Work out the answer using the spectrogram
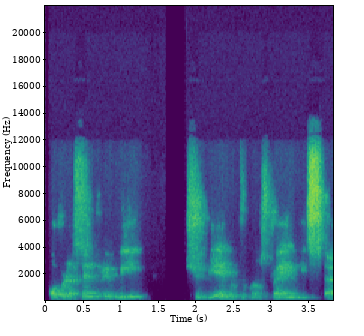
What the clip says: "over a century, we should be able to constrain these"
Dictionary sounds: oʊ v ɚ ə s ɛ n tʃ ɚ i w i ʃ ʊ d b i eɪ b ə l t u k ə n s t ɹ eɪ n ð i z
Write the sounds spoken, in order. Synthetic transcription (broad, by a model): oʊ v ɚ ə s ɛ n tʃ ɚ i w i ʃ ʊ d b i eɪ b ə l t u k ə n s t ɹ eɪ n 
